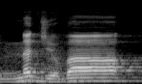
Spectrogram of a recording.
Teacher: ایسی نون جیم زبر نج، واو خڑا زبر وا، نجوا، نون کو جیم سے ملایا جائے گا اور یہاں متوسط درجے کا قلقلہ ہوگا، یعنی ایک لوٹتی ہی آواز آئے گی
